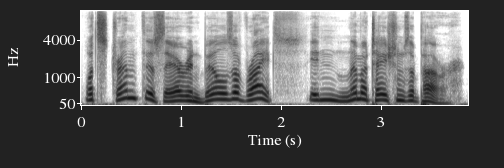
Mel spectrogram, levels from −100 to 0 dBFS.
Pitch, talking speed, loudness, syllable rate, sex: 175 Hz, 170 wpm, -15 LUFS, 4.5 syllables/s, male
